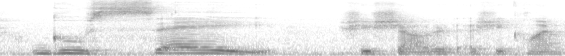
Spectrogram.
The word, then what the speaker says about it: Goose: That's pronounced gooseay.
